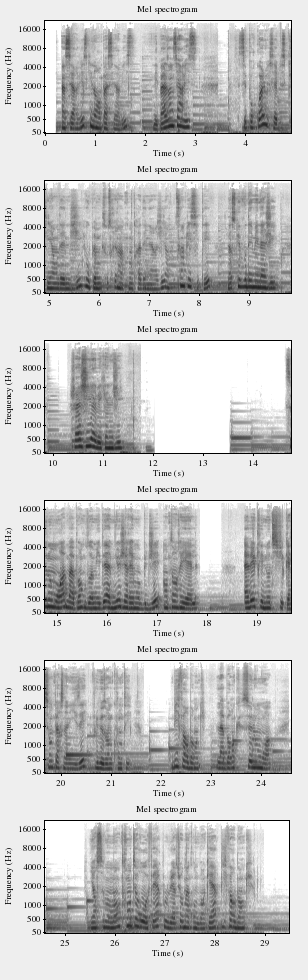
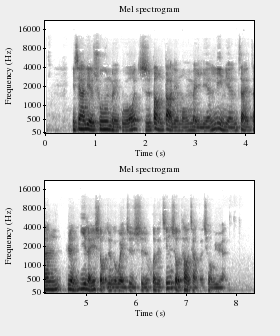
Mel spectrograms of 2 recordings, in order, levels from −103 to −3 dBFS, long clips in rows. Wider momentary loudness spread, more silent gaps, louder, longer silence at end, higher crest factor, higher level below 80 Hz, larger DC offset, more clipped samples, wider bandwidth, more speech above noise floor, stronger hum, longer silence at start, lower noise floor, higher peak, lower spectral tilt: first, 19 LU vs 11 LU; first, 12.02-13.53 s vs none; second, -27 LUFS vs -18 LUFS; second, 0.05 s vs 0.6 s; about the same, 14 dB vs 16 dB; about the same, -54 dBFS vs -54 dBFS; neither; neither; first, 18 kHz vs 9.4 kHz; first, over 64 dB vs 41 dB; neither; second, 0.2 s vs 0.55 s; first, under -90 dBFS vs -58 dBFS; second, -12 dBFS vs -2 dBFS; second, -5.5 dB/octave vs -8 dB/octave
